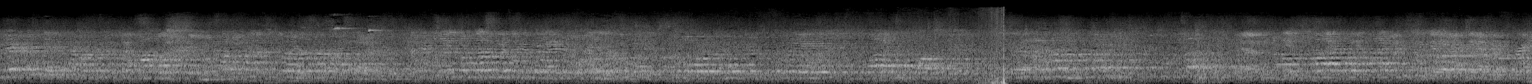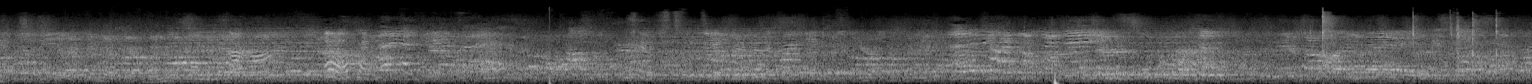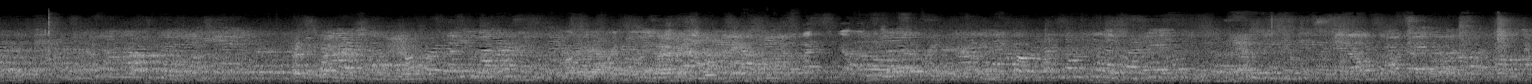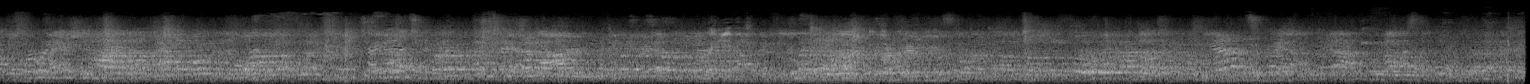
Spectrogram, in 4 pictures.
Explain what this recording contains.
washington americanhistory lobby
Inside the lobby at the American History Museum on the National Mall in Washington DC recorded with DS-40 and edited in Wavosaur.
